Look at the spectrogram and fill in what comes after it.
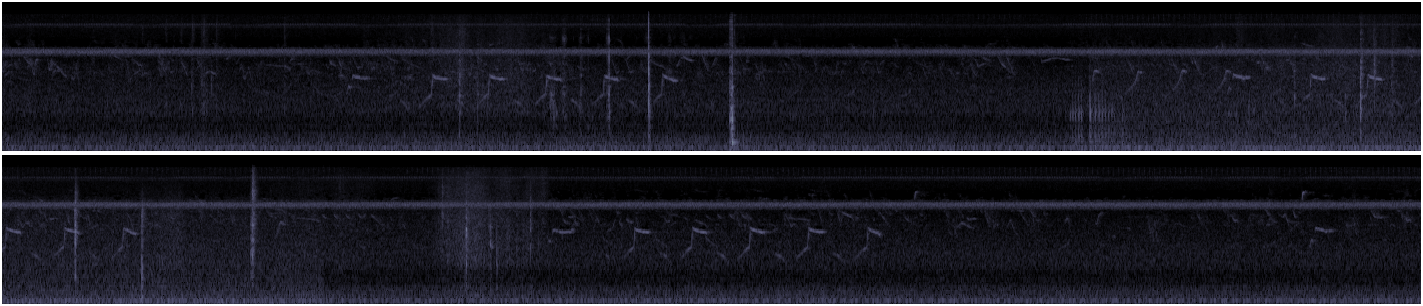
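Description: Quiet outdoor ambience: a small bird gives a run of five or six quick chirps, repeated several times, over a steady high-pitched tone, with a few faint clicks.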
